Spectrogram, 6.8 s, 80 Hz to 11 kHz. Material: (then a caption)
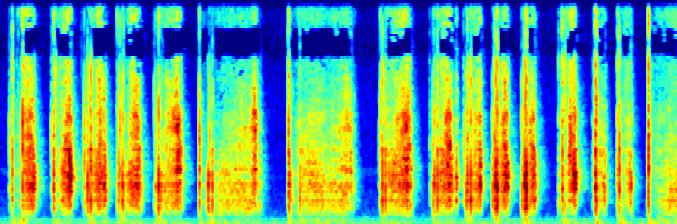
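Laminated cardboard. Long acrylic nails trace the number on a thin, flat laminated cardstock flash card reading "7 seven" as it lies on a fabric tablecloth, rubbing and scratching its glossy surface. The result is a quick run of bright, dry, hissing scrapes with almost no low end, broken by a couple of longer sustained rubs and short gaps between strokes.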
